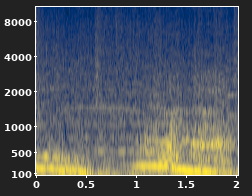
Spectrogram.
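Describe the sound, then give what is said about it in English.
A deep, rumbling lion growl swells into a sustained roar, loud, with harmonic tones sliding downward over about two seconds and no voices present. “My fingers curled around the whip, ready to disarm and take Lightfoot hostage, until I heard the low growl. Oh, the lion pounced on our captors.”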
